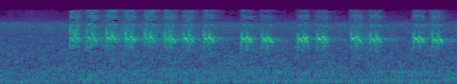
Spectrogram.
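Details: Kingfisher, a bird protected under Indonesian law, in a recording used as a lure to attract kingfishers. After half a second of quiet, sharp, high, chirping notes come in quick pairs, repeated steadily to the end over faint background hiss.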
